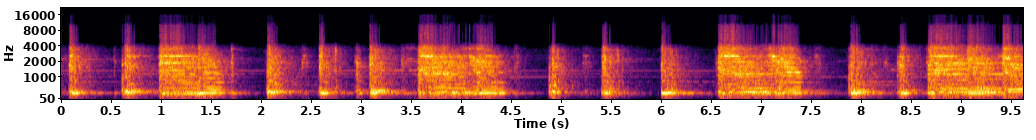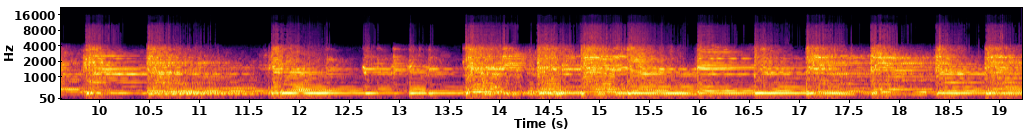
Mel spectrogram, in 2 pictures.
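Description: Guitar strummed in short, separate chord strokes that each die away for the first half, then in continuous ringing strumming from a little before the middle on.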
